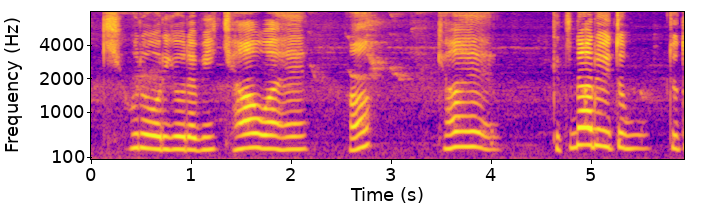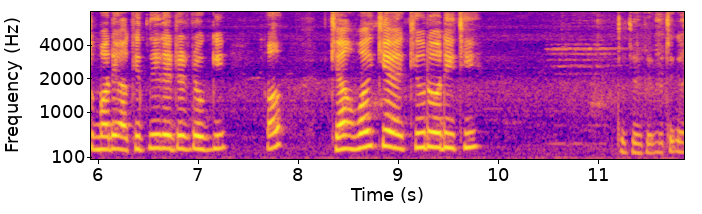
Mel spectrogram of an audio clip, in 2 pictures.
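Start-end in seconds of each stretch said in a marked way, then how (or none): 0.1-9.8 much higher, loud hammering questions; angry demand. Acted. Husband demanding why his wife cried, loud and angry. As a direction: keep demanding louder each time.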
